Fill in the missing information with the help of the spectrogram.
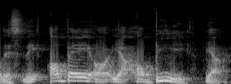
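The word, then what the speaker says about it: Obey: The Obi, or yeah, Obi, yeah, pronounced Obi River. Yeah, it's pronounced Obi River, which is part of the lake.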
